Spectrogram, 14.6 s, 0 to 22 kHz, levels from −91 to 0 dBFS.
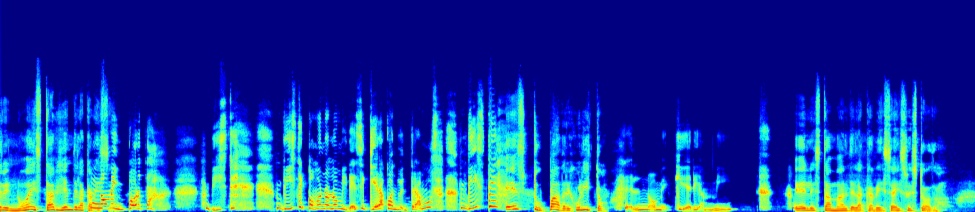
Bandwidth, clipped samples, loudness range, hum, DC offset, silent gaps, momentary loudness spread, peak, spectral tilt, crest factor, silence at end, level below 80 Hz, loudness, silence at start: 13.5 kHz; under 0.1%; 4 LU; none; under 0.1%; none; 10 LU; -2 dBFS; -4.5 dB/octave; 18 dB; 0 s; -72 dBFS; -19 LUFS; 0 s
